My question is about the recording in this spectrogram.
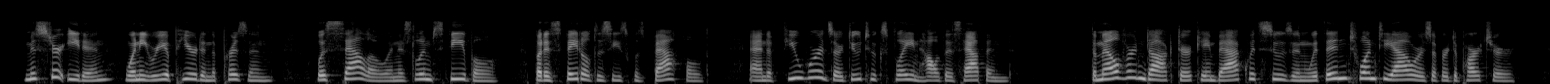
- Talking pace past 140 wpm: Yes, average, 170 wpm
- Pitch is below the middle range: No, high, 205 Hz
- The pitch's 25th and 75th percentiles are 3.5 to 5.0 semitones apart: Yes, average, 4.7 semitones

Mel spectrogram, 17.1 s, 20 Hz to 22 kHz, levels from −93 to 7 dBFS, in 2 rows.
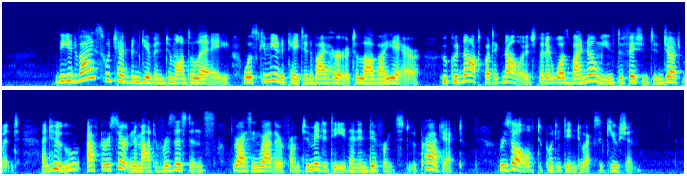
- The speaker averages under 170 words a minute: No, average, 185 wpm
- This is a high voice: Yes, high, 210 Hz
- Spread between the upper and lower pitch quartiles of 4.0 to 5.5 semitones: Yes, average, 4.3 semitones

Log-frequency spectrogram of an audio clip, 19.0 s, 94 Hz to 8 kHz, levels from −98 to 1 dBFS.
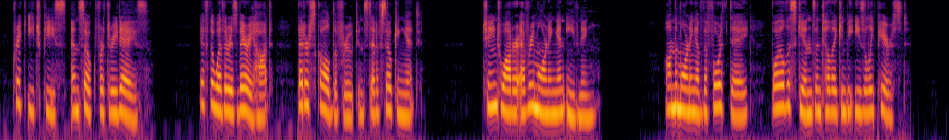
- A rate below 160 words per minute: Yes, average, 140 wpm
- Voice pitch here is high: Yes, high, 230 Hz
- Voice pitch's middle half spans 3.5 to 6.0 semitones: No, narrow, 2.6 semitones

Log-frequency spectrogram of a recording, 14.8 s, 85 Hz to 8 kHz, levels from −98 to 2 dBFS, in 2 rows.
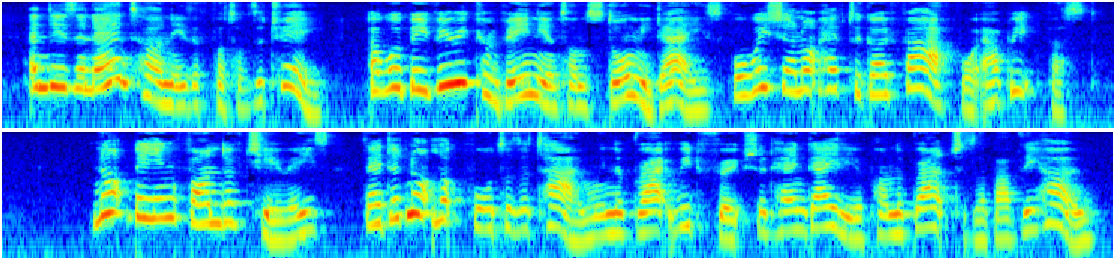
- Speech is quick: Yes, fast, 230 wpm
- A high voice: Yes, very high, 270 Hz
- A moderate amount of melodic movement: No, wide, 8.3 semitones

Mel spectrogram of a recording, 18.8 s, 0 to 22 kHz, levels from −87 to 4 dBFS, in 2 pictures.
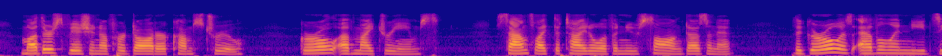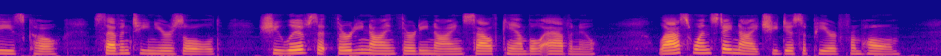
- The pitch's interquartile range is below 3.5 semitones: Yes, narrow, 2.4 semitones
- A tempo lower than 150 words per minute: Yes, slow, 135 wpm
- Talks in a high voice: Yes, high, 200 Hz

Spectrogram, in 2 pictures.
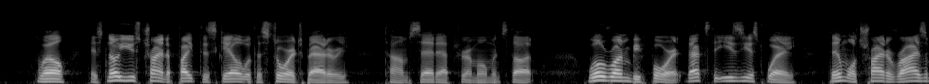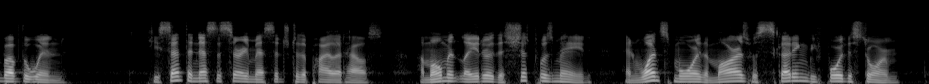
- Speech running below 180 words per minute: No, average, 195 wpm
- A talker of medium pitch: No, low, 130 Hz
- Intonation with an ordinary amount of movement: No, wide, 6.0 semitones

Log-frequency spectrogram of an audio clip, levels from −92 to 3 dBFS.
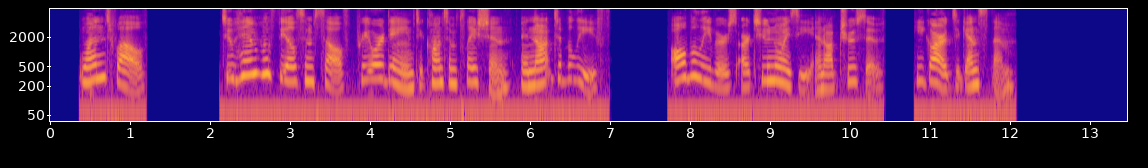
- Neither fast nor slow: No, slow, 105 wpm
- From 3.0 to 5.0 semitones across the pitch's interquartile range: Yes, average, 4.1 semitones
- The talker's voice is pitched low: No, very high, 250 Hz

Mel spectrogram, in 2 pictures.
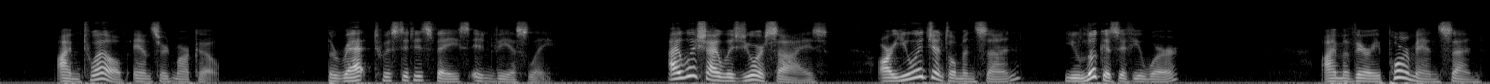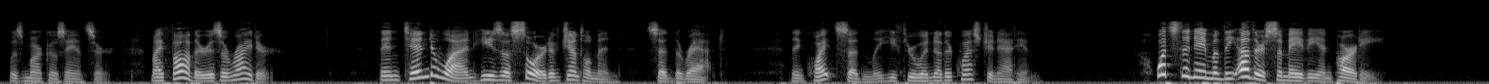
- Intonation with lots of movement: Yes, wide, 7.4 semitones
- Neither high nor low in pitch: Yes, medium, 155 Hz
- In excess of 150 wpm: No, average, 140 wpm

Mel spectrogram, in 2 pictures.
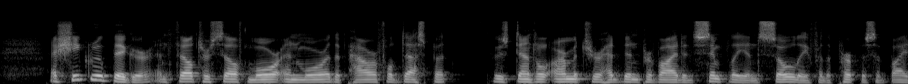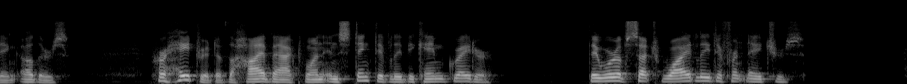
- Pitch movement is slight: No, average, 3.2 semitones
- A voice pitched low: Yes, low, 120 Hz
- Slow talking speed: No, average, 150 wpm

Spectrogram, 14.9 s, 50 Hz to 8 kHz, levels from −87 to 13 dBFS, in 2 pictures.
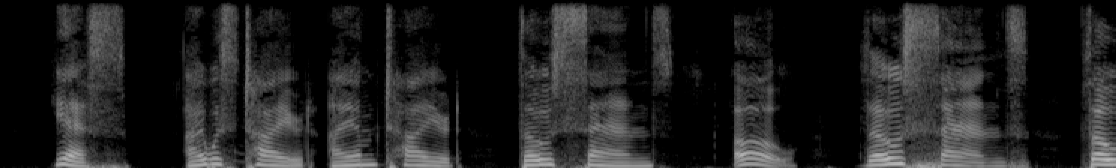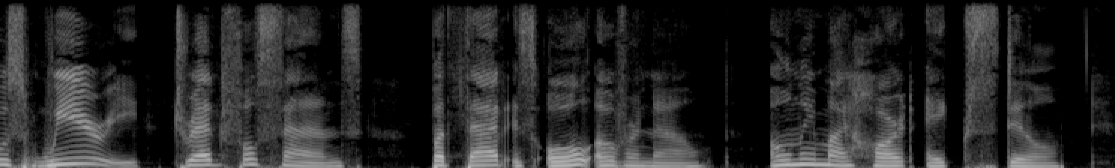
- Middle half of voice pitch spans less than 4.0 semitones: No, average, 4.7 semitones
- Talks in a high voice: Yes, high, 205 Hz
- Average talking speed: No, slow, 110 wpm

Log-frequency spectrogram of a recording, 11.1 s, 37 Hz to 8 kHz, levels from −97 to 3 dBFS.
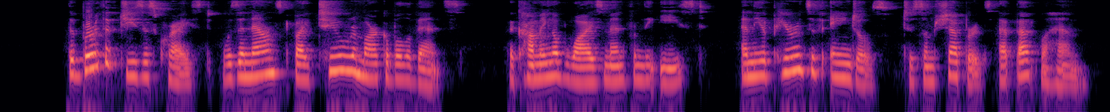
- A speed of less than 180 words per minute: Yes, average, 155 wpm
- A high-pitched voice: Yes, high, 195 Hz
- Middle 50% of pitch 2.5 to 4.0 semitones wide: No, average, 4.7 semitones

